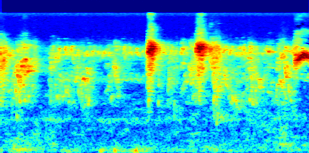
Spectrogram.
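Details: Short burst of high bird twittering with three loud, clear whistled peaks standing out from the chatter.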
